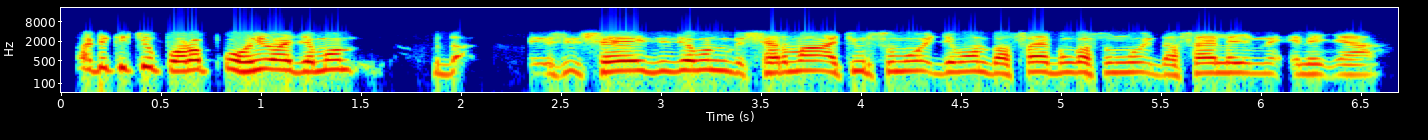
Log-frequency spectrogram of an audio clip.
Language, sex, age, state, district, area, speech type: Santali, male, 30-45, West Bengal, Jhargram, rural, conversation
